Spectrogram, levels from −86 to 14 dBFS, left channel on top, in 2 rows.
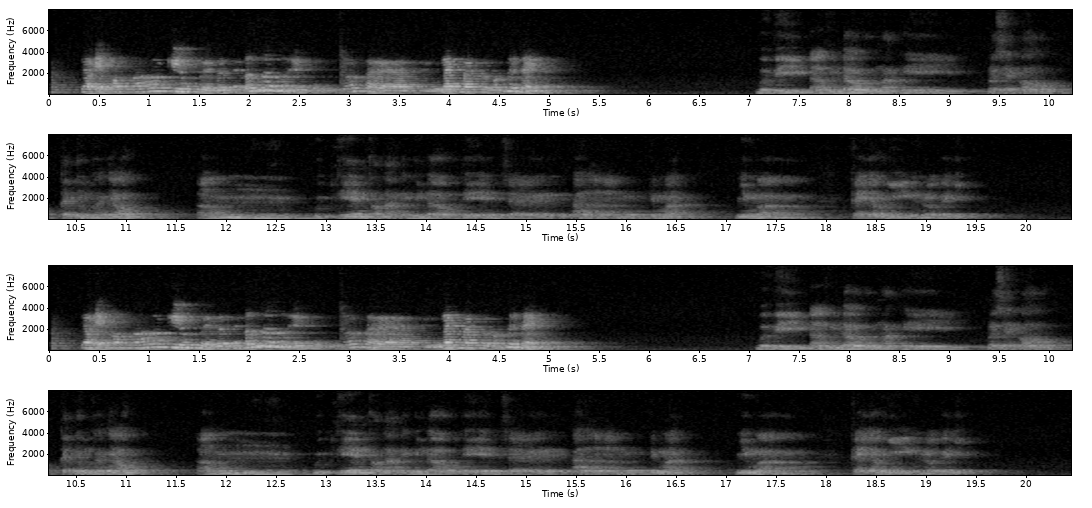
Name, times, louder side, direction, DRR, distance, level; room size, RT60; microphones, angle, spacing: voice 1, 0.3-4.9, equal, 15° left, -9 dB, 0.9 m, -23 dB
voice 2, 7.0-9.0 9.4-11.2 11.7-16.6 17.1-17.8 18.2-19.3, right 1 dB, 5° right, -10 dB, 0.5 m, -33 dB
2.7 x 2.3 x 3.0 m, 1.1 s
head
